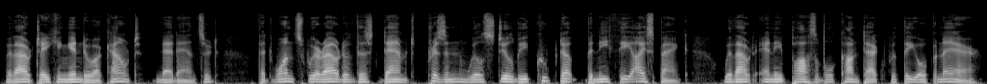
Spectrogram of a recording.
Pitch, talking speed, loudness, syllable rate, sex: 110 Hz, 190 wpm, -21 LUFS, 5.6 syllables/s, male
